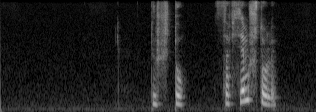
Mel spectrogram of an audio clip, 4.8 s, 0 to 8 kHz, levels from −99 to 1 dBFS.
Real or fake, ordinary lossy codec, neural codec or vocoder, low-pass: real; none; none; none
